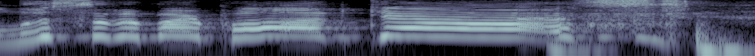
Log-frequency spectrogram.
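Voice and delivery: high, slow mock shout; mock yell. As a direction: yell it across the court. Joke yell at the game.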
